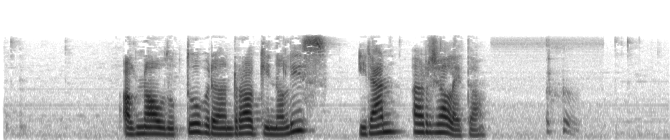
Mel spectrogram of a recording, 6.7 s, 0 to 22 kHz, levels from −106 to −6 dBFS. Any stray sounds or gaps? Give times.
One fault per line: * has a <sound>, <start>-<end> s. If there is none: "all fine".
* has a cough, 5.5-5.8 s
